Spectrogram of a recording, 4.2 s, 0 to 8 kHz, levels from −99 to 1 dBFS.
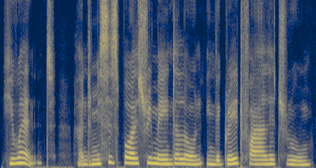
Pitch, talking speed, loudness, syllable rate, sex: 215 Hz, 185 wpm, -17 LUFS, 4.8 syllables/s, female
